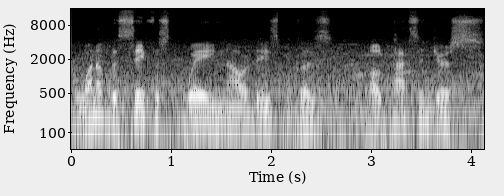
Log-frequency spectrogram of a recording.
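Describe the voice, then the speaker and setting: A man talks at a fairly slow pace against loud background noise. The sound is dry, with no echo. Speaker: travel vlogger. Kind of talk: casual vlog chat. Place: station. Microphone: phone near.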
